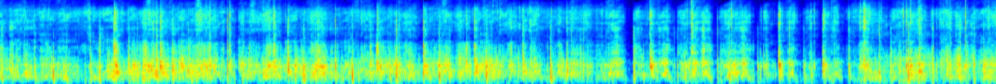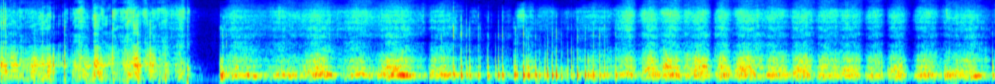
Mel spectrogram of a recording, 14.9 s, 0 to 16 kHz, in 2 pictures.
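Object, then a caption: Hardcover book with linen cloth cover. Long painted fingernails rapidly scratch and tap the front of a medium hardcover book with a beige woven linen cloth cover, lying flat on a blanket. A dense, continuous, papery scraping fills the first nine seconds, then, after a brief silence, resumes with a lower, fuller texture around 270 Hz and quick, dry taps that die away almost at once.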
